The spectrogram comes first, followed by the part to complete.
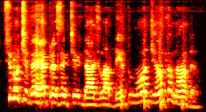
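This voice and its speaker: A man with a fairly high voice hosts a casual talk show. He speaks in a chatty way and keeps checking in with his guests through little tag questions. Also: big pitch swings, quick pace.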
